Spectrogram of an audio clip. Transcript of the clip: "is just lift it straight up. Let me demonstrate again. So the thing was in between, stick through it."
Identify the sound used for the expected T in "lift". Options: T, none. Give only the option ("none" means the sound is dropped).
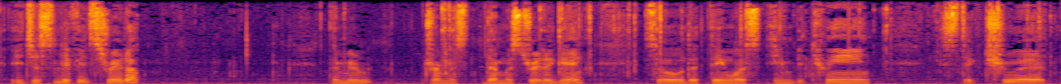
none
